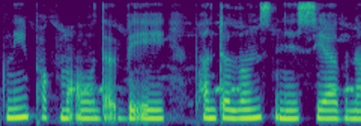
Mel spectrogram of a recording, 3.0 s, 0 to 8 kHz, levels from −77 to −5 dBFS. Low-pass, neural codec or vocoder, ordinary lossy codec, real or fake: 7.2 kHz; none; none; real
